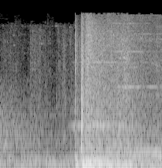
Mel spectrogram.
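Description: A magical blast bursts with a sudden whoosh and crackle.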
